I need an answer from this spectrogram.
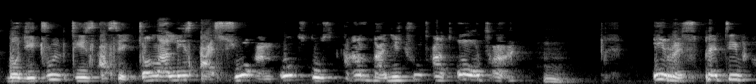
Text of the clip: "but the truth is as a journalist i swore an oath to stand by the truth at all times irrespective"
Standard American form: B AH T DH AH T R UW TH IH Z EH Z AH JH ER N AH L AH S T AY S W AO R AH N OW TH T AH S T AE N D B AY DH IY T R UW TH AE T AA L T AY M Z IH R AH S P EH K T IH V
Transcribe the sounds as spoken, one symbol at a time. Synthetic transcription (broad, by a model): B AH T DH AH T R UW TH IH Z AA S AH JH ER N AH L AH S T AY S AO AH N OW T T AH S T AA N B AY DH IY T R UW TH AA T AA L T AY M IH R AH S P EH K T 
